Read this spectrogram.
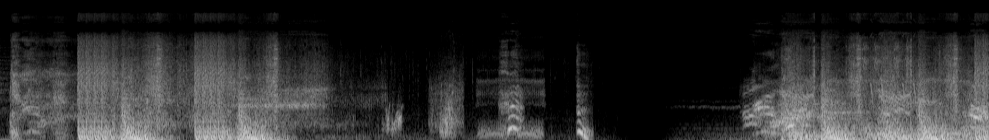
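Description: A double-barrelled shotgun blasts.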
